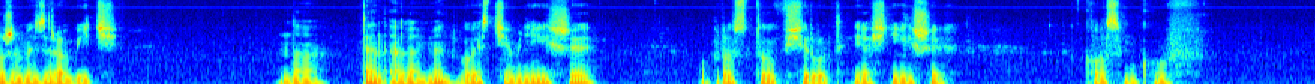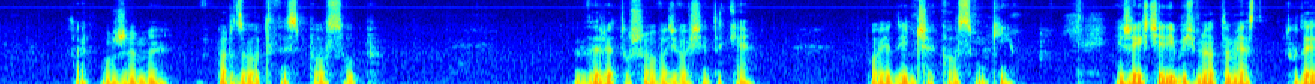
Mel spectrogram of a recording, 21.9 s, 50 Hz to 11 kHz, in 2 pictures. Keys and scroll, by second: 7.5 space, 18.5 z, 19.1 space.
